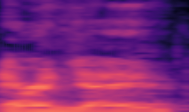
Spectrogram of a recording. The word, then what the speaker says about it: Araignée: Araignée? That sounds better than what I said. Araignée. My French pronunciation leaves something to be desired.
